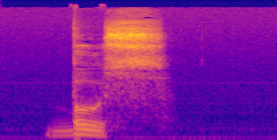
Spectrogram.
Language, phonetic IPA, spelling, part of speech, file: Polish, [bus], bus, noun, Pl-bus.ogg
